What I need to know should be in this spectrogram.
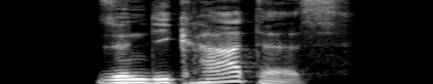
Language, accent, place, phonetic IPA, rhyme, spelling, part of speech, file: German, Germany, Berlin, [zʏndiˈkaːtəs], -aːtəs, Syndikates, noun, De-Syndikates.ogg
- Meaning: genitive singular of Syndikat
